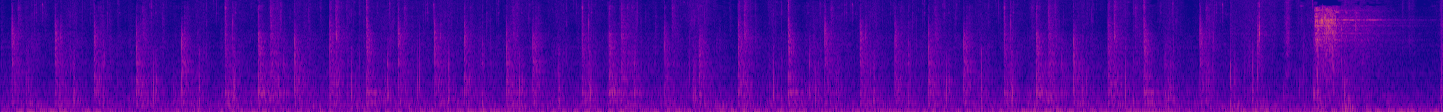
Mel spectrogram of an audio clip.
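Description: Footsteps clang quickly on metal grating.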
